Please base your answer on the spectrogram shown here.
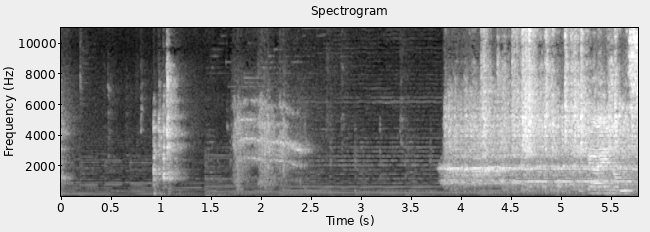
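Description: A Thermomix blade chops fresh basil and parsley, a loud whirring buzz that rises suddenly and runs steadily to the end, after a few light knocks and a voice speaking nearby.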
